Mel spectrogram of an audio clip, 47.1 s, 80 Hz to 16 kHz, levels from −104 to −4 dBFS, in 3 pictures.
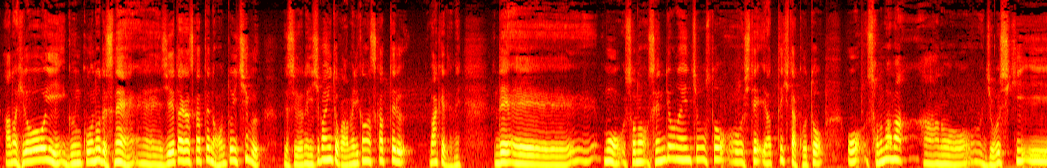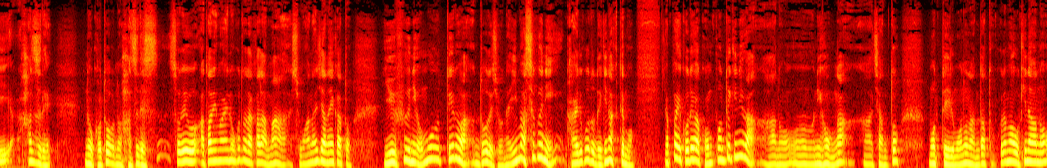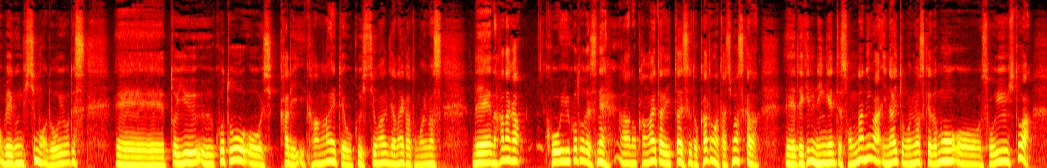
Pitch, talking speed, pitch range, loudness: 170 Hz, 385 characters per minute, 150-195 Hz, -25 LUFS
